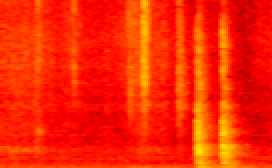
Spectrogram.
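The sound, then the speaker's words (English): Two quick, fairly sharp knocks on a wooden surface, following a softer tap, with a low rumbling background and no one speaking. “I knocked on wood, man.”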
